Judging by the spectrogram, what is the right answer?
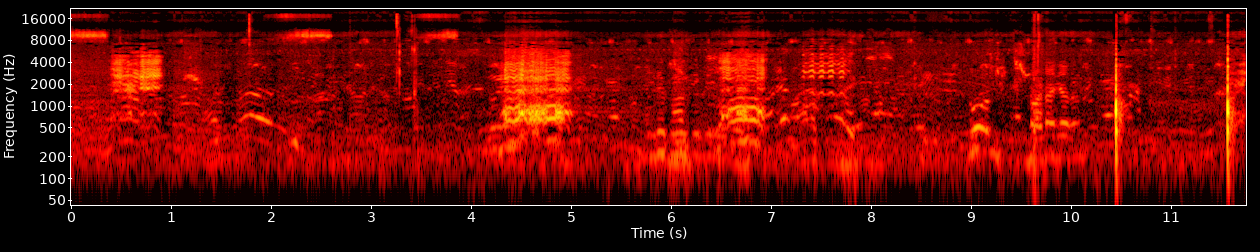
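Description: Goat bleating several times at a local cricket match, wavering cries rising over a crowd and commentary voices.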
